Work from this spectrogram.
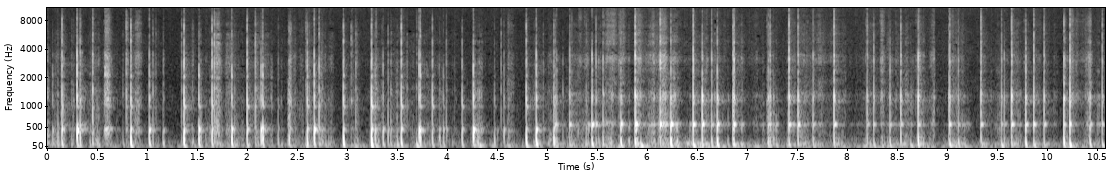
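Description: A long, hollow, empty brown cardboard tube about 30 cm long is held upright in one hand close to the microphone while the long nails and fingertips of the other hand tap and scratch along its side. Quick, dry, closely spaced taps and scratches carry a faint hollow tone that sits a little higher in the second half. Each hit dies away almost instantly.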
